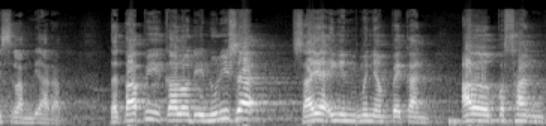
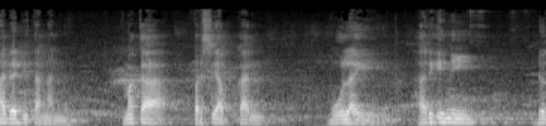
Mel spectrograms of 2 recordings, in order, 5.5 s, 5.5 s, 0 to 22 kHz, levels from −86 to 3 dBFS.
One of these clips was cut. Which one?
first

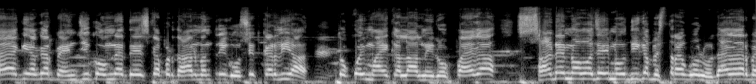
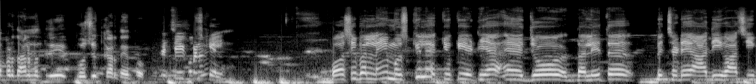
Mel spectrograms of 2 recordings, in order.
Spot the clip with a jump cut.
second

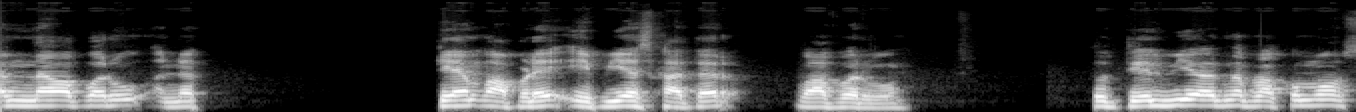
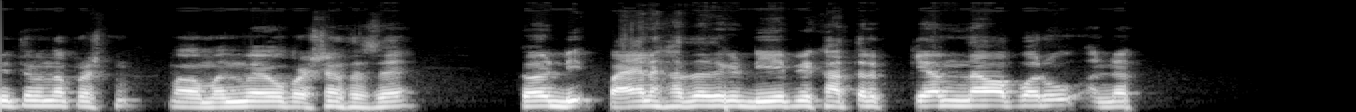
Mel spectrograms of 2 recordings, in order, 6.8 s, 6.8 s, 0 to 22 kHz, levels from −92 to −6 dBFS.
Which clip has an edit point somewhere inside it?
first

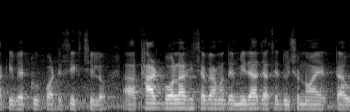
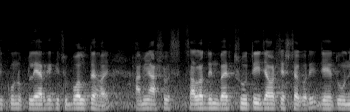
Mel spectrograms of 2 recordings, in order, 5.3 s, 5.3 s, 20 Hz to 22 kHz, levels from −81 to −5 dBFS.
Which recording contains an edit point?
first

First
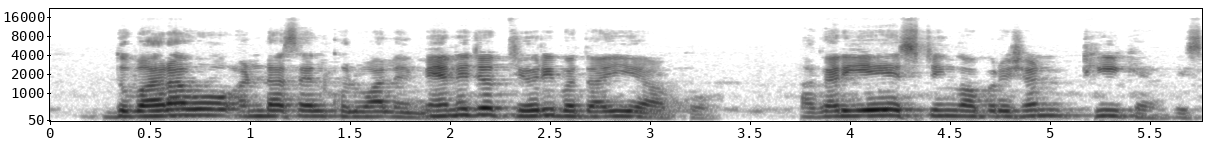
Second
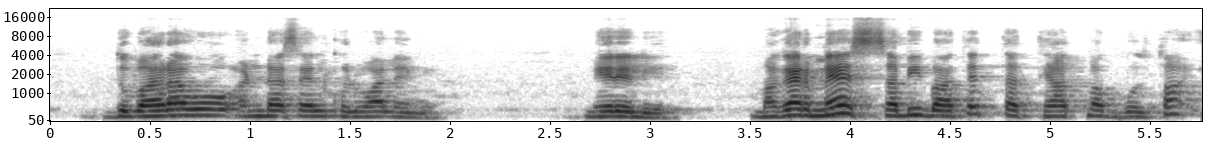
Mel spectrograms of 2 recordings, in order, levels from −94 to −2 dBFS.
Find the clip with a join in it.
first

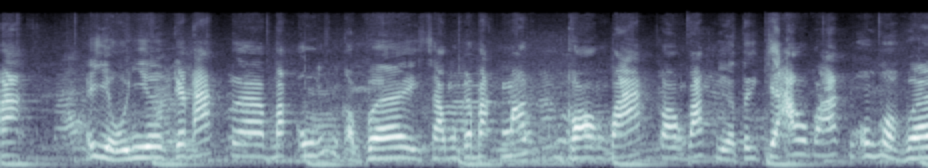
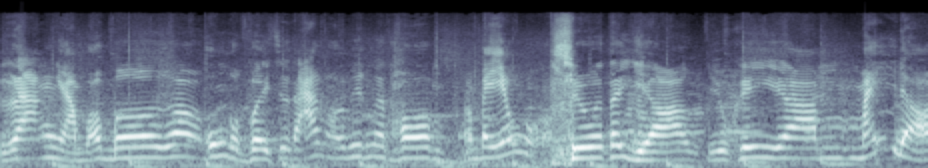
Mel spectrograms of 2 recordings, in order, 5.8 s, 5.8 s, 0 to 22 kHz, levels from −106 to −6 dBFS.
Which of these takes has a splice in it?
second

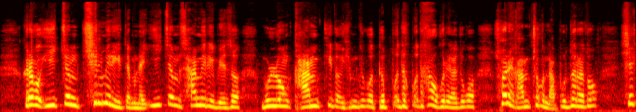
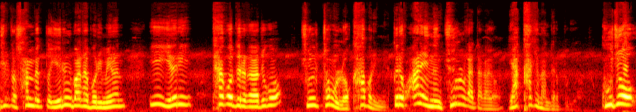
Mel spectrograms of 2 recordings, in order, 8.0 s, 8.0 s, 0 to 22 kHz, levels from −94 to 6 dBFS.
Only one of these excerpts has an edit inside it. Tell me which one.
second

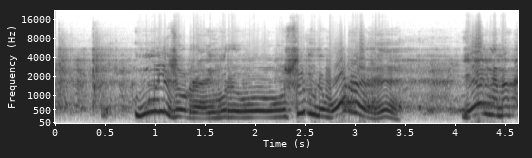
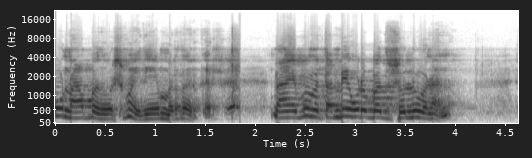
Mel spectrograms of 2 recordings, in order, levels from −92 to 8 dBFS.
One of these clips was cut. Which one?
second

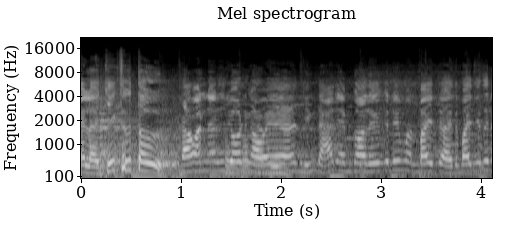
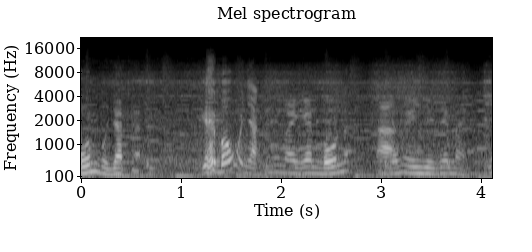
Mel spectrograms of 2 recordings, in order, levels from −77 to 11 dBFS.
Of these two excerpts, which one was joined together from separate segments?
first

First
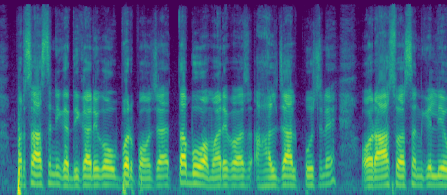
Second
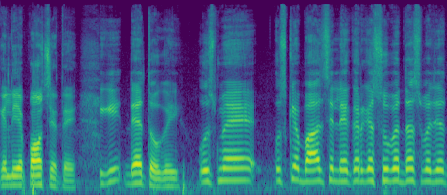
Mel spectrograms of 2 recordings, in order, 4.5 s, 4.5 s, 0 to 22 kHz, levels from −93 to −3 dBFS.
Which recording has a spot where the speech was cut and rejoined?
second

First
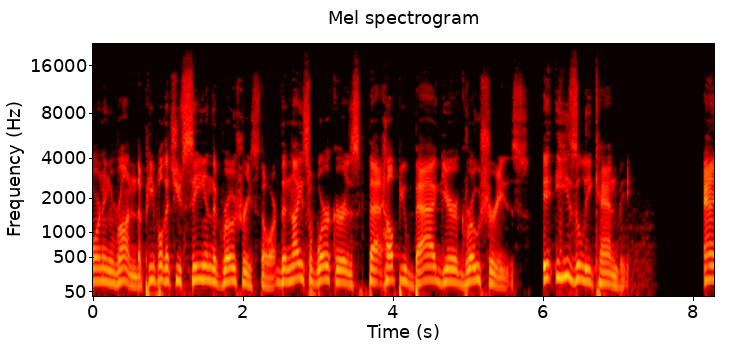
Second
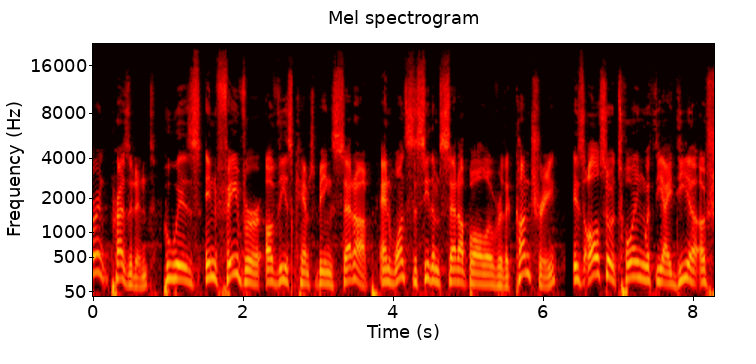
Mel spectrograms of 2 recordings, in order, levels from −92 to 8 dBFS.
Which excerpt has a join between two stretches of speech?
second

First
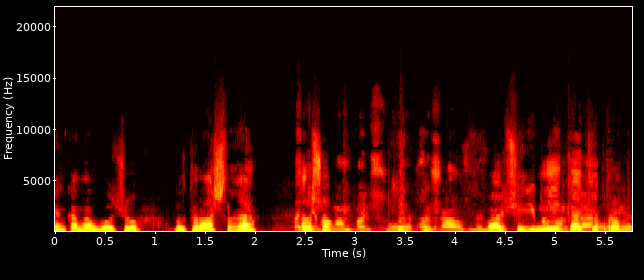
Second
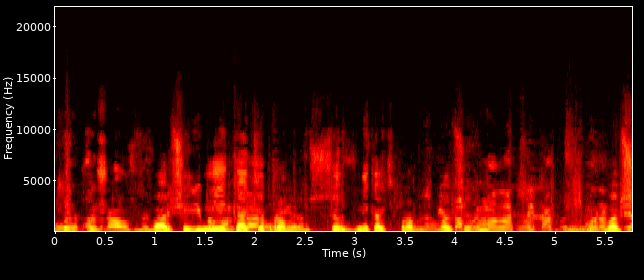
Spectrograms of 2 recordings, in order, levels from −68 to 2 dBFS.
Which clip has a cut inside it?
first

